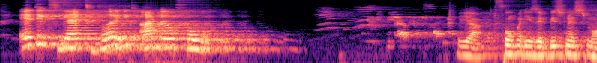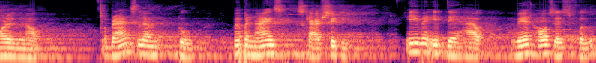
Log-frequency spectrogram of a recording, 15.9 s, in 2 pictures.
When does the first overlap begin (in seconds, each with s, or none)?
none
